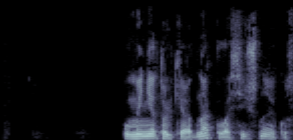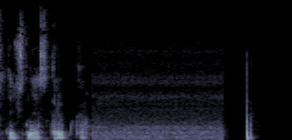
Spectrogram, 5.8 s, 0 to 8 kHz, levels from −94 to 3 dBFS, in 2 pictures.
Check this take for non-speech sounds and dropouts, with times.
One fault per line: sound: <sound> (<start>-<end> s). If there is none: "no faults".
no faults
